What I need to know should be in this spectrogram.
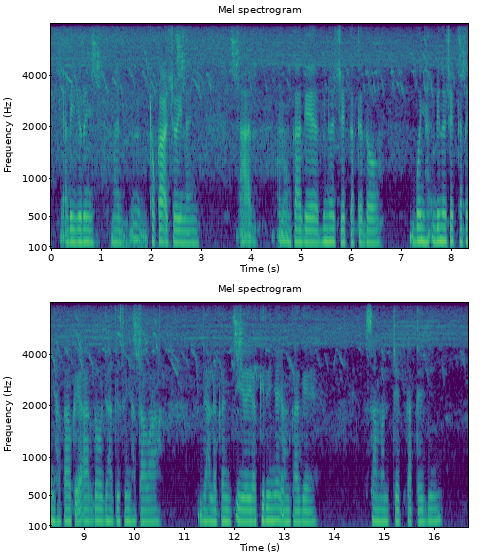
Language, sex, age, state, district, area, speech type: Santali, female, 30-45, Jharkhand, Seraikela Kharsawan, rural, spontaneous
